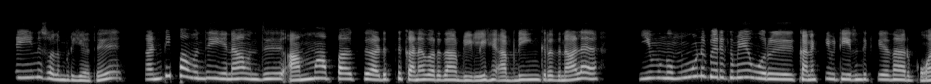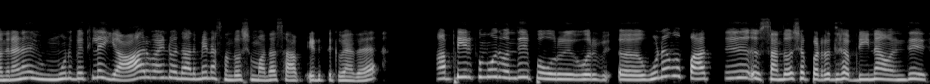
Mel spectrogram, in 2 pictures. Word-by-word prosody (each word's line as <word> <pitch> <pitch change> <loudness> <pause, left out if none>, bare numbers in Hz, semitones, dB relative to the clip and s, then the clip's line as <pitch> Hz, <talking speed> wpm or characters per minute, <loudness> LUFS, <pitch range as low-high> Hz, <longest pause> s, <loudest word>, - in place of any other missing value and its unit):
அப்படீன்னு 315 +2 -4
சொல்ல 240 -4 +1
முடியாது. 190 -1 -2 0.4
கண்டிப்பா 385 +12 0
வந்து 280 0 -2
ஏன்னா 250 +1 +2
வந்து 240 +1 +1 0.3
அம்மா 245 +6 +2
அப்பாவுக்கு 255 -2 -1
அடுத்து 230 +4 -3
கணவர் 215 0 +2
தான் 210 0 +3
அப்படீ 190 -1 -1
இல்லயா 205 +3 +1
அப்படிங்கிறதுனால 205 +2 0 0.7
இவங்க 295 0 -2
3 365 +5 -1
பேருக்குமே 320 -1 -1 0.2
ஒரு 255 -2 +3 0.3
கனக்டிவிட்டி 235 +2 0
இருந்துக்கிட்டே 225 0 -2
தான் 220 - +3
இருக்கும். 190 -2 -3
அதனால 215 +5 +2 0.3
3 265 +3 +1
பேத்துல 270 +4 -2 0.2
யார் 265 +11 +3
வாங்கிட்டு 305 0 -2
வந்தாலுமே 260 0 +1
நான் 270 -4 -4
சந்தோஷமா 210 -1 0
தான் 210 0 -2
சாப் 190 -1 -1
எடுத்துக்குவேன் 190 -2 -1
அத. 170 - 0 0.8
அப்படி 275 +6 +1
இருக்கும்போது 340 +1 -1
வந்து 300 +3 -1
இப்போ 280 - -1
ஒரு 240 0 +3 0.2
ஒரு 230 0 +2 0.3
அ - - +3 0.3
உணவு 385 +5 -1
பாத்து 265 +2 0 0.4
சந்தோஷப்படுறது 240 0 +1
அப்படின்னா 225 +4 +1
வந்து 215 +4 +1
240 Hz, 150 wpm, -22 LUFS, 215-280 Hz, 0.8 s, தான்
